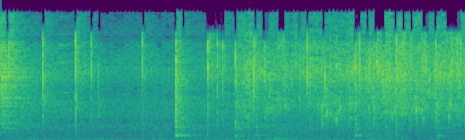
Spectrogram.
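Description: Cumin seeds crackle and pop in hot oil, a steady sizzle with scattered sharp little bursts, close up.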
